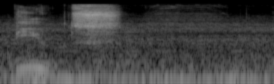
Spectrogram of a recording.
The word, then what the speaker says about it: butte: mountaintops, if you will, if you want to think of a butte. Kind of looks like it's spelled Butte, just so we're on the same page. It's a butte. Not a butte.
